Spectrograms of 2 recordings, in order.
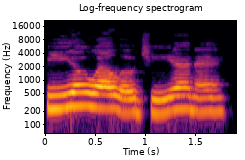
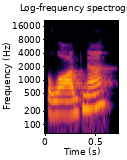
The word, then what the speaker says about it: bologna: Oscar Mayer, B-O-L-O-G-N-A, right? And like, it looks like it's pronounced bologna, but it's like, it's bologna.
